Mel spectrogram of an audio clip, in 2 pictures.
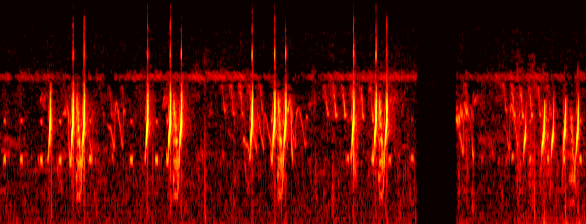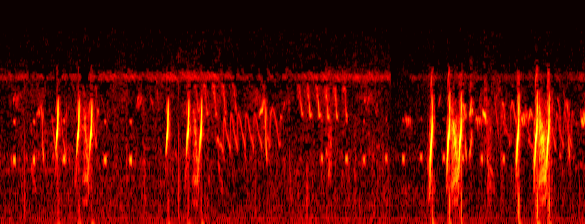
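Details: Quail calls used to attract birds for hunting: sharp, bright three-note bursts repeated about once a second, with short gaps and a faint steady high tone throughout.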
